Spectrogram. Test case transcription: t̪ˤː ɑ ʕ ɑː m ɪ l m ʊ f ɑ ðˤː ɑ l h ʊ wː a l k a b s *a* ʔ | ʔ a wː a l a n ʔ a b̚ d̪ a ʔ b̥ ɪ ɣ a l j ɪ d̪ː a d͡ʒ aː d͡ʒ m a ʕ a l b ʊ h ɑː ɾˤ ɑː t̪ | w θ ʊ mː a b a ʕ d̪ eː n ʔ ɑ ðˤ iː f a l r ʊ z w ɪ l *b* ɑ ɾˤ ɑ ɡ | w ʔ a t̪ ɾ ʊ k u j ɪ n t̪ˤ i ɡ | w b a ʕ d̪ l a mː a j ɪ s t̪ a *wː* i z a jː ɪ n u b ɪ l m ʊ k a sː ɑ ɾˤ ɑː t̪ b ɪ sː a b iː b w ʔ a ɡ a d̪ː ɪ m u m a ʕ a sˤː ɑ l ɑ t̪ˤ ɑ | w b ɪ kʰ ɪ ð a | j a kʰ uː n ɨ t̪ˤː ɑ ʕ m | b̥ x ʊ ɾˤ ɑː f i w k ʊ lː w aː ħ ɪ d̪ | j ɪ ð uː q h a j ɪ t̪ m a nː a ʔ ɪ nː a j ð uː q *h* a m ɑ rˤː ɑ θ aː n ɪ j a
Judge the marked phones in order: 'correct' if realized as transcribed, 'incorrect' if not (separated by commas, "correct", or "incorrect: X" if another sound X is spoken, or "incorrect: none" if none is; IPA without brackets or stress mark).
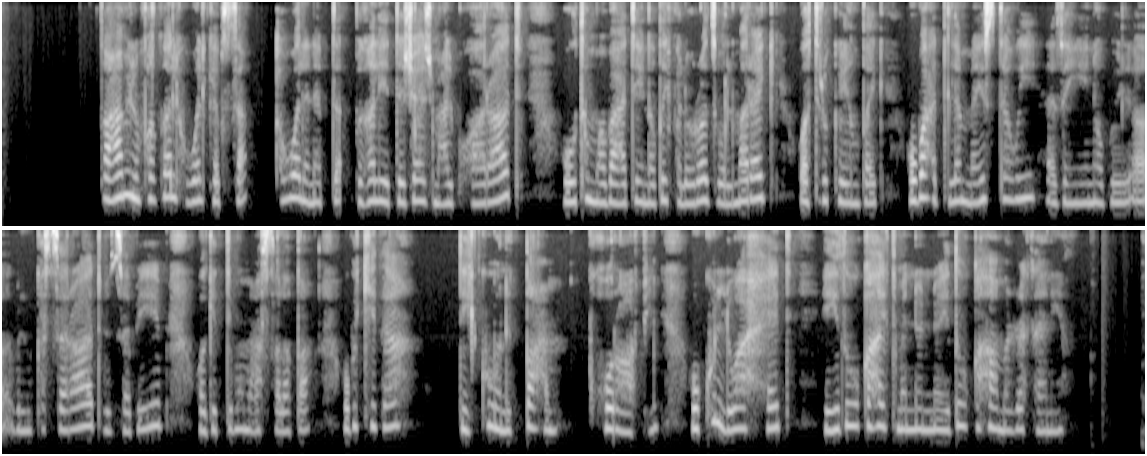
correct, incorrect: m, incorrect: w, correct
